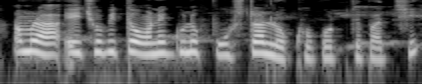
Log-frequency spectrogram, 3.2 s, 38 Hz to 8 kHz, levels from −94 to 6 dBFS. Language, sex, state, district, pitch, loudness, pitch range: Bengali, female, West Bengal, Cooch Behar, 270 Hz, -17 LUFS, 210-285 Hz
